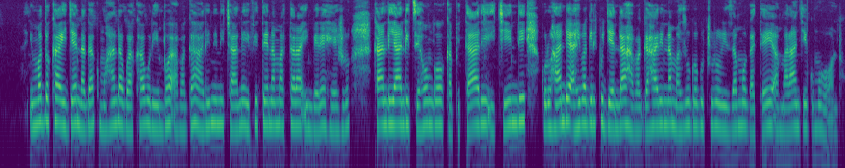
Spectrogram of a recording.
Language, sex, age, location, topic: Kinyarwanda, female, 25-35, Musanze, government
